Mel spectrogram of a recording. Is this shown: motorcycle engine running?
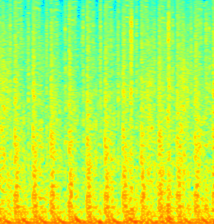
no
